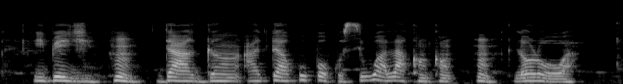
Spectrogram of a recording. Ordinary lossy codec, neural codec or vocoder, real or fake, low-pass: none; none; real; 7.2 kHz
